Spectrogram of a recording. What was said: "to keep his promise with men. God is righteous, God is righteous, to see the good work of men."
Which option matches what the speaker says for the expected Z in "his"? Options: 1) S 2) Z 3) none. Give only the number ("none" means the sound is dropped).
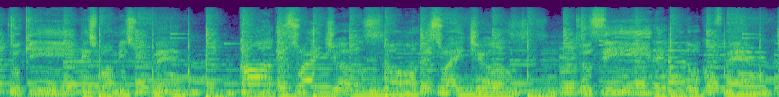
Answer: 1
